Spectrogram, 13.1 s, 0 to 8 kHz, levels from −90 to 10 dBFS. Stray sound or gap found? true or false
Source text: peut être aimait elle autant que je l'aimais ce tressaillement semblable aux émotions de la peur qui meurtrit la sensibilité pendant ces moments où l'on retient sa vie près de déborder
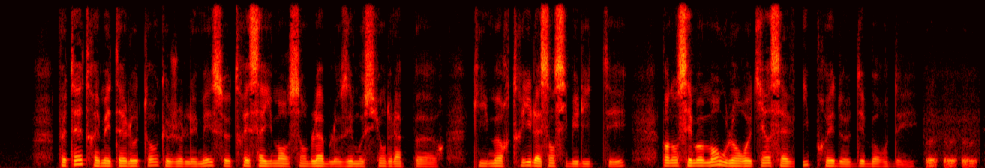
true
